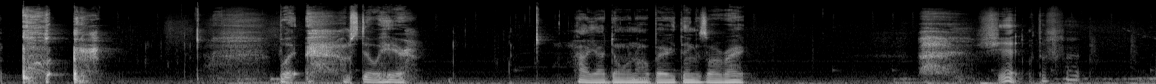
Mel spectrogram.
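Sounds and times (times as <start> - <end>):
coughing: 0.0 - 1.2
speech: 2.8 - 4.3, 5.8 - 7.6, 10.0 - 11.0.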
